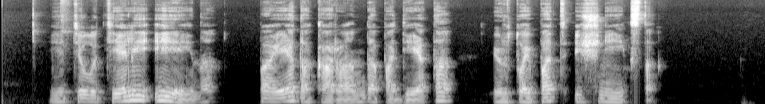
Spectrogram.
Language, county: Lithuanian, Telšiai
